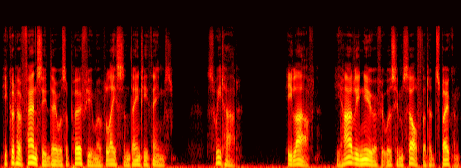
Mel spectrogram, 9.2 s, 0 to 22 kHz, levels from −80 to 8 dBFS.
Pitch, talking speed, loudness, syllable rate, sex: 95 Hz, 165 wpm, -19 LUFS, 5.0 syllables/s, male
